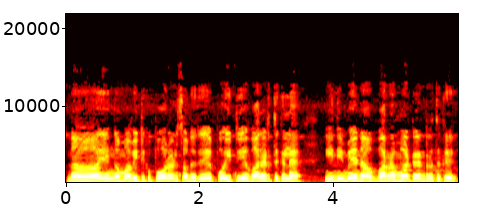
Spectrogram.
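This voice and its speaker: Woman doing a very high-pitched scolding cartoon wife. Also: flat delivery, moderate pace. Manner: nagging, complaining, turns tearful. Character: shrill scolding wife, mother of two daughters. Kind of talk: cartoon family drama acting.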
